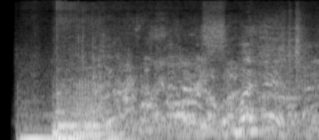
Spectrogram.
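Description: A low, sustained chord of soundtrack music at the start, fading out as a crowd of people chatter all at once.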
